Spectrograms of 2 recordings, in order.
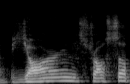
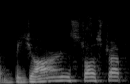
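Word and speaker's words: Bjarne Stroustrup: book written by the creator of C++ uh bjarn straw soap I think I might have said it more correctly if I'm saying it wrong please correct me it's a bearn straw strap that is the creator of C++ anyways some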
